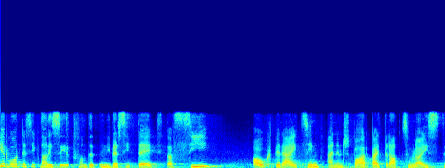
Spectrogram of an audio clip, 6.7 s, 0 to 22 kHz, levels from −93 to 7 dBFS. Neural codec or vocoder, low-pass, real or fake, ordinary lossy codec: codec, 16 kHz, 1 kbps, X-Codec, HuBERT features, trained on balanced general audio; 7.2 kHz; fake; none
